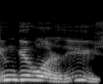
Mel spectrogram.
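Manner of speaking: talking through a mouthful; mock mouth-full voice. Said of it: "Talking with his mouth full".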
